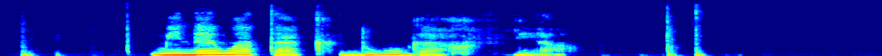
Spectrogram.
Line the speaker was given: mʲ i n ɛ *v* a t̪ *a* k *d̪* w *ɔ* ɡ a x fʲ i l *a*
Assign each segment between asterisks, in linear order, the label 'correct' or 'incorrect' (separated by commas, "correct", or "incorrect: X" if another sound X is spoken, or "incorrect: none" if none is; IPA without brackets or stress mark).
incorrect: w, correct, correct, incorrect: u, correct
